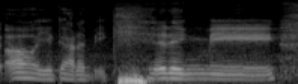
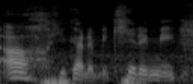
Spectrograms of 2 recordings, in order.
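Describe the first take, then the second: First: Exasperated groan. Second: Quiet, fast muttered thought; inner thought. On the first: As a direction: groan it out in disbelief. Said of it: "And I was like". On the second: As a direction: mutter it under your breath, quickly. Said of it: "and I'm thinking". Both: Retold or imitated.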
